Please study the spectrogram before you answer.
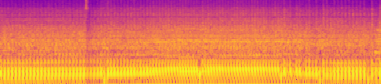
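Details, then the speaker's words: Yamaha Mio Sporty (carbureted), hot engine: stumbling, brebet exhaust beat with brief dropouts from half throttle, on the non-original fitted CDI; misfire from a faulty CDI. "di sini mulai mulai kedengaran ini udah semua disaat mulai setengah gas nah mulai terdengar brebetnya"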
